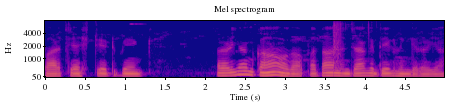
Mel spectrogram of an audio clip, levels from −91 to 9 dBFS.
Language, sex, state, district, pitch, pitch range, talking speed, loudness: Hindi, male, Bihar, Araria, 115 Hz, 110-130 Hz, 145 wpm, -38 LUFS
